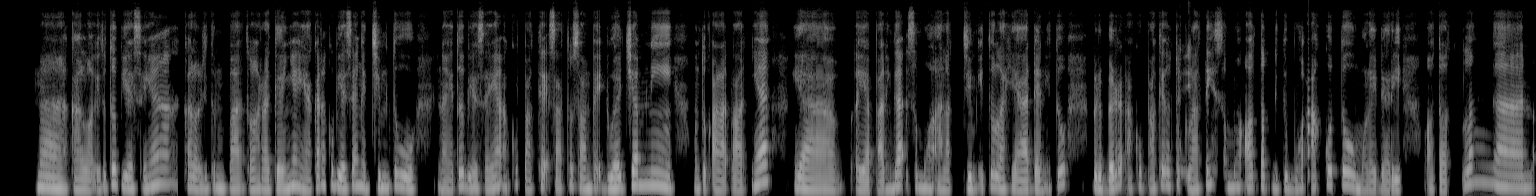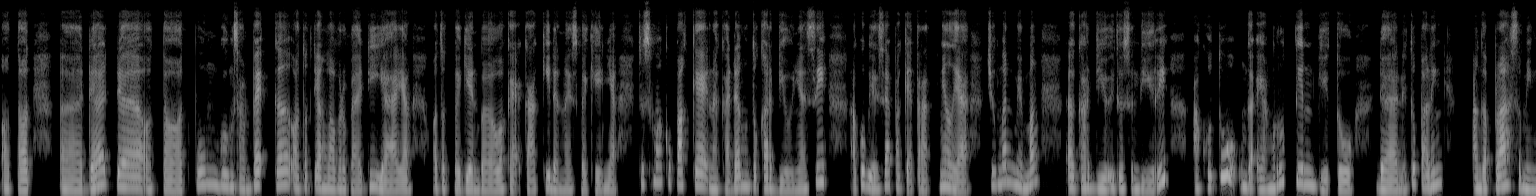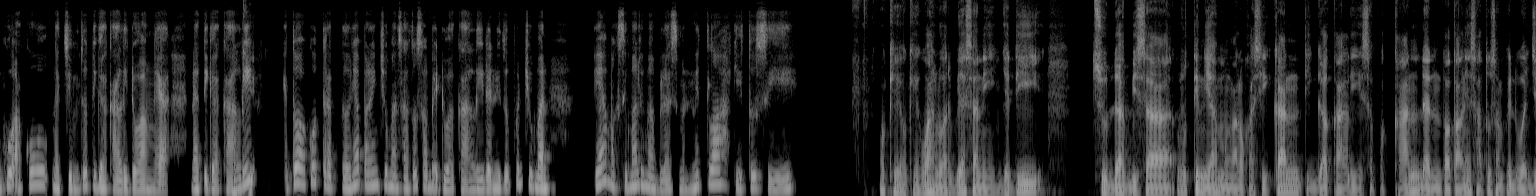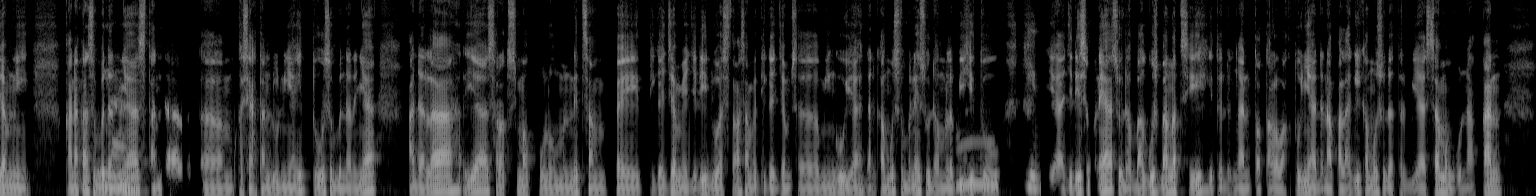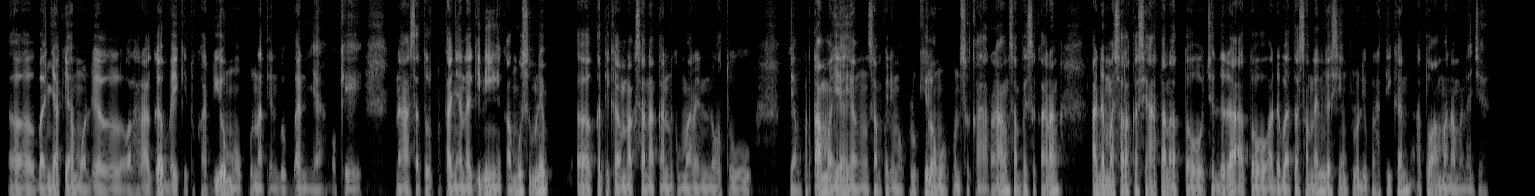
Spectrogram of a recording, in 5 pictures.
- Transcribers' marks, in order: "bener-bener" said as "ber-ber"; in English: "lower body"; in English: "treadmill"; in English: "treadmill-nya"
- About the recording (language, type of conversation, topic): Indonesian, advice, Bagaimana saya sebaiknya fokus dulu: menurunkan berat badan atau membentuk otot?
